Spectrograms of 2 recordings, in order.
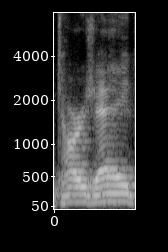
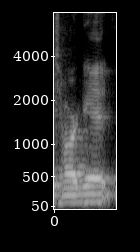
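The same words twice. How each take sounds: First: Target as tar-ZHAY; mock-French pronunciation. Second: Said in the usual way. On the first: Shown as a demonstration. Joking with co-host about pronunciations, Target Frenchified to tar-ZHAY. Joke contrast of two pronunciations.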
